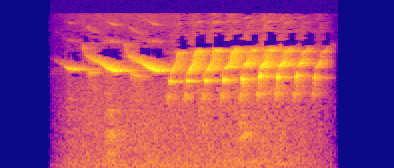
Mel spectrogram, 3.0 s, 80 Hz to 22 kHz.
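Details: Gloster canary singing near a building site, said to mimic machine noises to woo workers; a continuous 2-second run of high, rapid trilled notes with buzzy rattling units, repeated about three times a second.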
